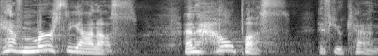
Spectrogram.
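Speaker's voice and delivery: acted-out desperate, begging tone. Retelling the man's plea to Jesus, acting out a desperate plea. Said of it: "Can you hear the desperation in his voice?".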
